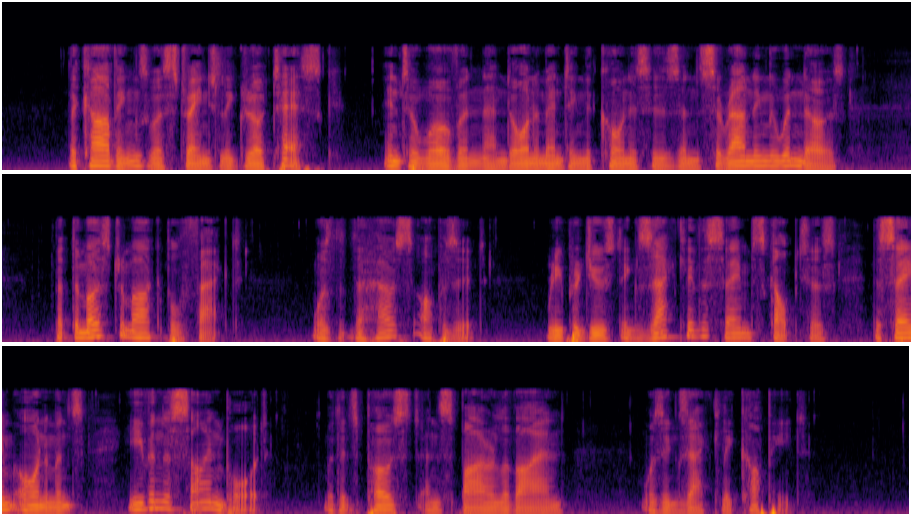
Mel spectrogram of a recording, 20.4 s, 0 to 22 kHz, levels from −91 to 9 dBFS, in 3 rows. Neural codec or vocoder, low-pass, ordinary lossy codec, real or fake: none; 7.2 kHz; MP3, 48 kbps; real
